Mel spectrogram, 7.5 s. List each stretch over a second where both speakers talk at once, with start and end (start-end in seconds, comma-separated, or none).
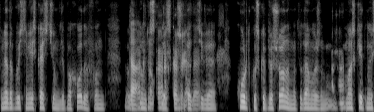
2.6-4.2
